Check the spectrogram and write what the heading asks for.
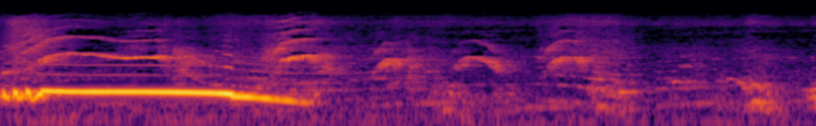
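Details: Pelung-type Barbary dove holding one long, level coo that sags at its end, followed by quieter higher chirping notes.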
